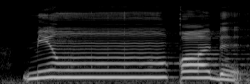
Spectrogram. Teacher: Unzila min ada ikhfa ab'ad karena nun sukun bertemu huruf qaf. Maka nun sukun dibunyikan samar-samar, siap-siap ke qaf disertai dengung. Dengungnya besar karena qaf ini makhrajnya jauh dari nun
